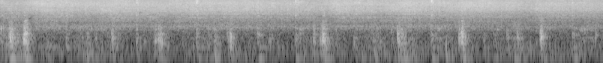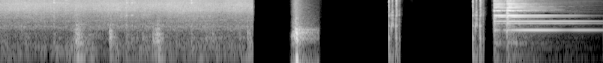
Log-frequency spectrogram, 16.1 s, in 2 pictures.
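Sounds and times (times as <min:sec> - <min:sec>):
spatula scraping pan: 0:00.0 - 0:11.0
frying hiss: 0:00.0 - 0:11.4.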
